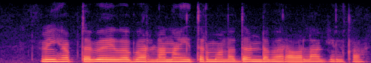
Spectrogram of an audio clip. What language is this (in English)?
Marathi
